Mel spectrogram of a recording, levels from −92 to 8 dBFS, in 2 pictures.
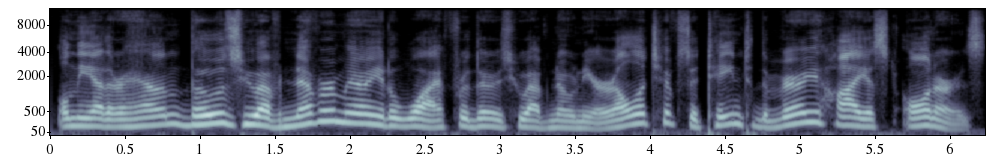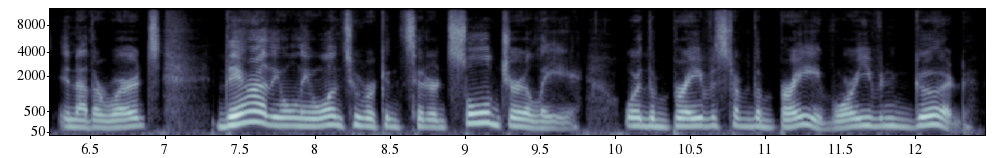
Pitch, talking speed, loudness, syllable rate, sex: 170 Hz, 215 wpm, -19 LUFS, 6.0 syllables/s, male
